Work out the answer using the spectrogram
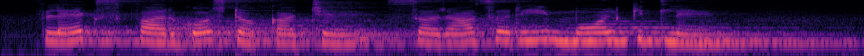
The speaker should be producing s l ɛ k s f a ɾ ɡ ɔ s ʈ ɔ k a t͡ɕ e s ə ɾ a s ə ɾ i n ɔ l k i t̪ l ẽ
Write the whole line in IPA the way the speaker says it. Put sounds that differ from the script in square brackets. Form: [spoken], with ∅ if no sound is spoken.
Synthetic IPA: [f] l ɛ k s f a ɾ ɡ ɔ s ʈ ɔ k a t͡ɕ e s ə ɾ a s ə ɾ i [m] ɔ l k i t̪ l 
